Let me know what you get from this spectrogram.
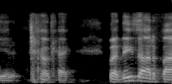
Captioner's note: chuckles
